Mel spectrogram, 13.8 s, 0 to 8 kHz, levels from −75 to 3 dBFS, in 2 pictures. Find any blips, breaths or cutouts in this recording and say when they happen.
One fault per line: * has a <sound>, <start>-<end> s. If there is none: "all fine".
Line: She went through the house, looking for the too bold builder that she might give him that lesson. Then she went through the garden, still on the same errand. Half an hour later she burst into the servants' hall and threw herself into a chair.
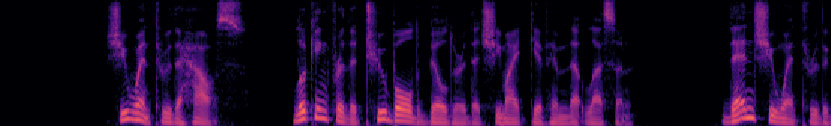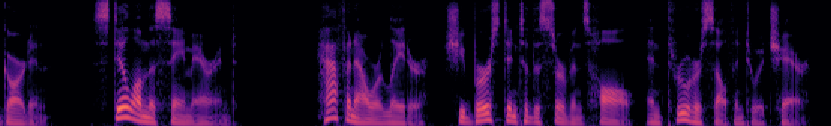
all fine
